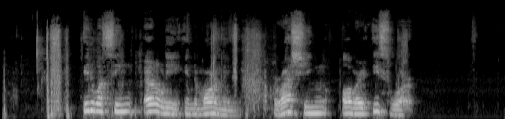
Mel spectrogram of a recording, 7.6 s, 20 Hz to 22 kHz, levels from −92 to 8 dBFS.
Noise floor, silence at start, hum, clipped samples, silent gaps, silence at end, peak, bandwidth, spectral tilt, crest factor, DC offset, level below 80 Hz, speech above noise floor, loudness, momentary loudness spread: -77 dBFS; 0.05 s; none; under 0.1%; none; 1.4 s; 0 dBFS; 15.5 kHz; -5.5 dB/octave; 24 dB; under 0.1%; -58 dBFS; 55 dB; -23 LUFS; 14 LU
